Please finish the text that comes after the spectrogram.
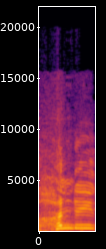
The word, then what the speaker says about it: Hyundai: The Hyundai that rhymes with Sunday Genesis Coupe 2.0T is like the underdog fighter in a movie who comes out of nowhere and surprises everyone.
